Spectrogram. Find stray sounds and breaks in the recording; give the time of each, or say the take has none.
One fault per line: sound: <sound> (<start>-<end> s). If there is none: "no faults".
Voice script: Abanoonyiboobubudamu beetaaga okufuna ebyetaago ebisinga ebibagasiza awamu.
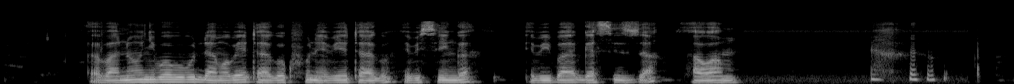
sound: laugh (8.7-9.5 s)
